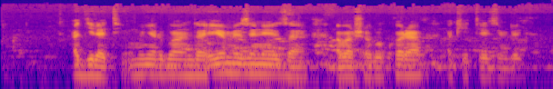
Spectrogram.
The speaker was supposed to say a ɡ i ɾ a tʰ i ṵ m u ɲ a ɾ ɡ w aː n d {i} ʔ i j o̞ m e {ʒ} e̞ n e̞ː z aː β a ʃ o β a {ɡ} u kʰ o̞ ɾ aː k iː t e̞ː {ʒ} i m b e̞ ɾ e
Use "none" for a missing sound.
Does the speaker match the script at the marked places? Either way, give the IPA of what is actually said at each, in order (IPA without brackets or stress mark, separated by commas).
a, z, ɡ, z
